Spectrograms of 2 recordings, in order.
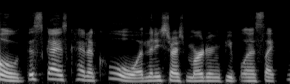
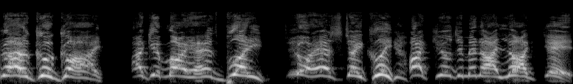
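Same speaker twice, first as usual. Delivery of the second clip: mock very high, slow, grudging, begrudging yell; 13 semitones higher, 5 dB louder than usual. Imitating an actor's delivery of every line: Punisher voice yelling begrudgingly. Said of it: "yelling it begrudgingly at somebody".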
